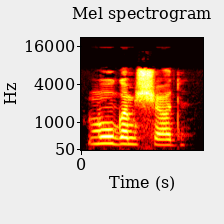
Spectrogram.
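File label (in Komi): "мугӧмсьӧд", Komi, female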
